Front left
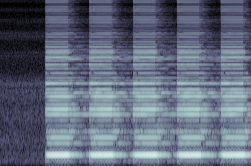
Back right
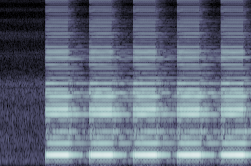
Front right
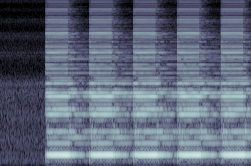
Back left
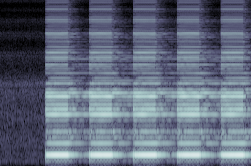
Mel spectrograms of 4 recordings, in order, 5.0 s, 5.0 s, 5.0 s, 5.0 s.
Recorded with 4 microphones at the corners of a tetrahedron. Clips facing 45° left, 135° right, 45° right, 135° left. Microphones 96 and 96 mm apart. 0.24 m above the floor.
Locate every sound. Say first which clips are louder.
0.9 s a fire alarm: back right 2 dB, back left 3 dB; 165° left, 3.5 m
